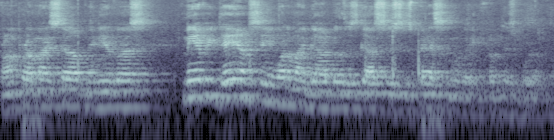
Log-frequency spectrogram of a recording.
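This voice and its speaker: A man talks at a fairly quick pace with lively intonation. Audible room echo and noticeable background noise fill the recording. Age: 70s. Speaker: senior devotee speaker at temple festival. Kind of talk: religious talk to congregation. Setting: temple festival with audience. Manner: animated, exhorting.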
